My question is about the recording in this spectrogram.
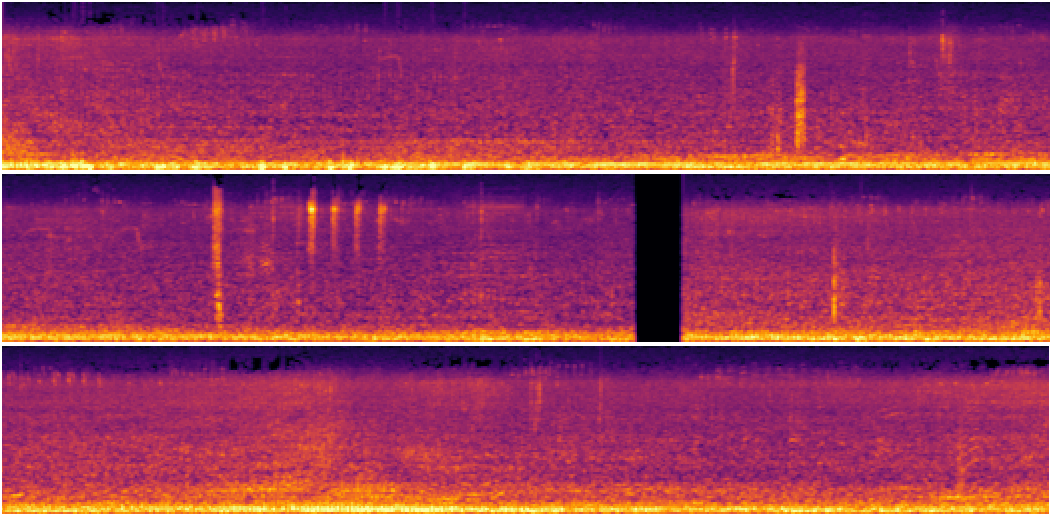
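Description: Wind rumbling on the microphone outdoors, with faint indistinct voices in the background and a few short high clicks near the middle. The sound cuts out completely for about half a second a little past halfway.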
